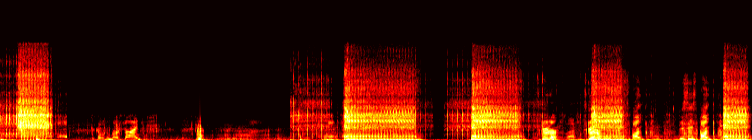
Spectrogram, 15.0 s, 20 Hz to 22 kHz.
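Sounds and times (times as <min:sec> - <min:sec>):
airsoft rifle full-auto bursts: 0:00.0 - 0:01.4, 0:05.8 - 0:12.7, 0:14.4 - 0:15.0.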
